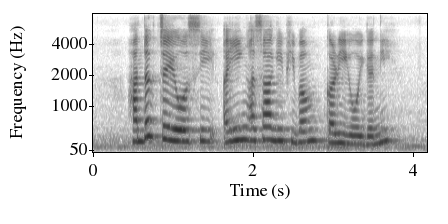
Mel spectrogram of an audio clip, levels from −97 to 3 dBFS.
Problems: none marked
